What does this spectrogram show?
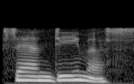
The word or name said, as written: San Dimas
